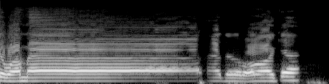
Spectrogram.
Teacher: अलिफ मद्दा के बाद हमजा आ गया, या छोटी मद के बाद हमजा आ रहा है, तो यहाँ वो बड़ी मद हो जाएगी।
